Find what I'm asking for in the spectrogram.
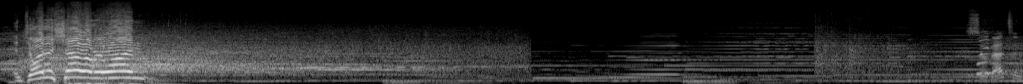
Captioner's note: cheering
